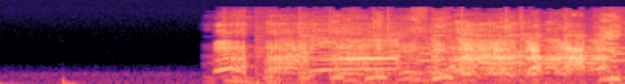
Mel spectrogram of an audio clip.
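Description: A young man laughs loudly and gleefully.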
